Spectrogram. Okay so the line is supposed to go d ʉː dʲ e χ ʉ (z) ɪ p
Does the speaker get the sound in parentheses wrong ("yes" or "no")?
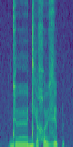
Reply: no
